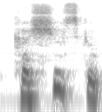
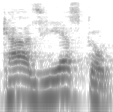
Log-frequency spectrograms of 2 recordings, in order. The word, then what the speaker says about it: Kosciuszko: imaginations Goofy cars park or properly called kashusku Park we called it Kosciuszko park the Americanized name of kashishku the people polls the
